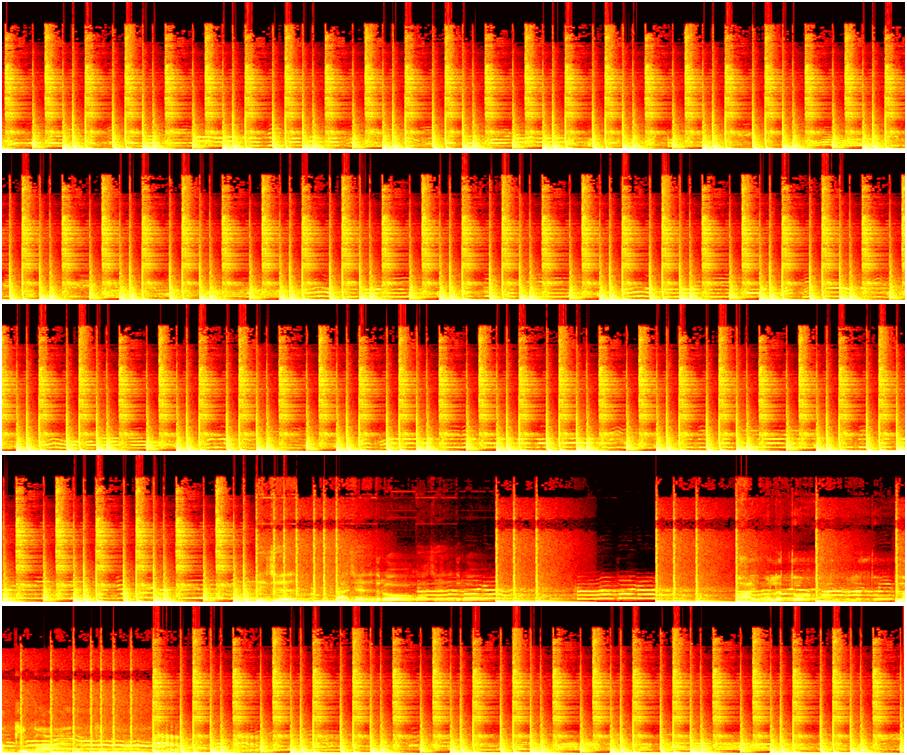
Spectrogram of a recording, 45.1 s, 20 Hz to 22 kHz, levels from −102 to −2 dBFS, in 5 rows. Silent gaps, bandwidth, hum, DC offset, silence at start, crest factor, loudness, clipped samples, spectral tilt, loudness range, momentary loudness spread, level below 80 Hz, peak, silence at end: none; 19.5 kHz; none; under 0.1%; 0 s; 10 dB; -11 LUFS; 0.2%; -5 dB/octave; 3 LU; 6 LU; -16 dBFS; 0 dBFS; 0 s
